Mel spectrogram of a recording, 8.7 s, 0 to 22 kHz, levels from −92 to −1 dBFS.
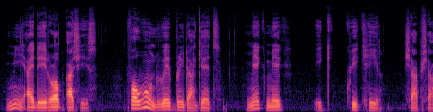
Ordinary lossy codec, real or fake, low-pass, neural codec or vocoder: none; real; 19.8 kHz; none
